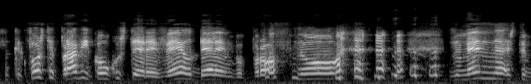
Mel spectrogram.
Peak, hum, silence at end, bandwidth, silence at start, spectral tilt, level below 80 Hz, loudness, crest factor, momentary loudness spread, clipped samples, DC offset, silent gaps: 0 dBFS; none; 0 s; 11.5 kHz; 0 s; 0 dB/octave; -62 dBFS; -15 LUFS; 18 dB; 11 LU; under 0.1%; under 0.1%; none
